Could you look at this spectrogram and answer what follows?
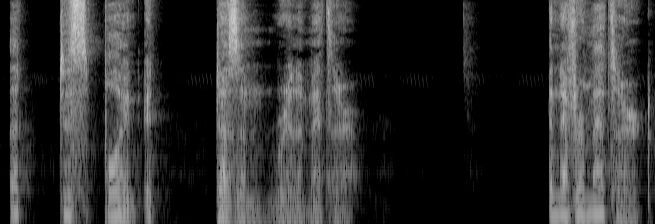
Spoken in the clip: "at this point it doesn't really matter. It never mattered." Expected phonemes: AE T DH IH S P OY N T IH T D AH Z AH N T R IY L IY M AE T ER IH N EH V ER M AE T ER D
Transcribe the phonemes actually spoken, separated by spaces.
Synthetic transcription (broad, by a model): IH T DH IH S P OY N T IH T D AH Z AH N T R IY L IY M AE T ER IH N EH V ER M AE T ER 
